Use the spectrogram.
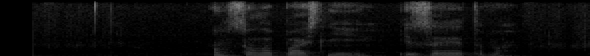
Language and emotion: Russian, neutral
